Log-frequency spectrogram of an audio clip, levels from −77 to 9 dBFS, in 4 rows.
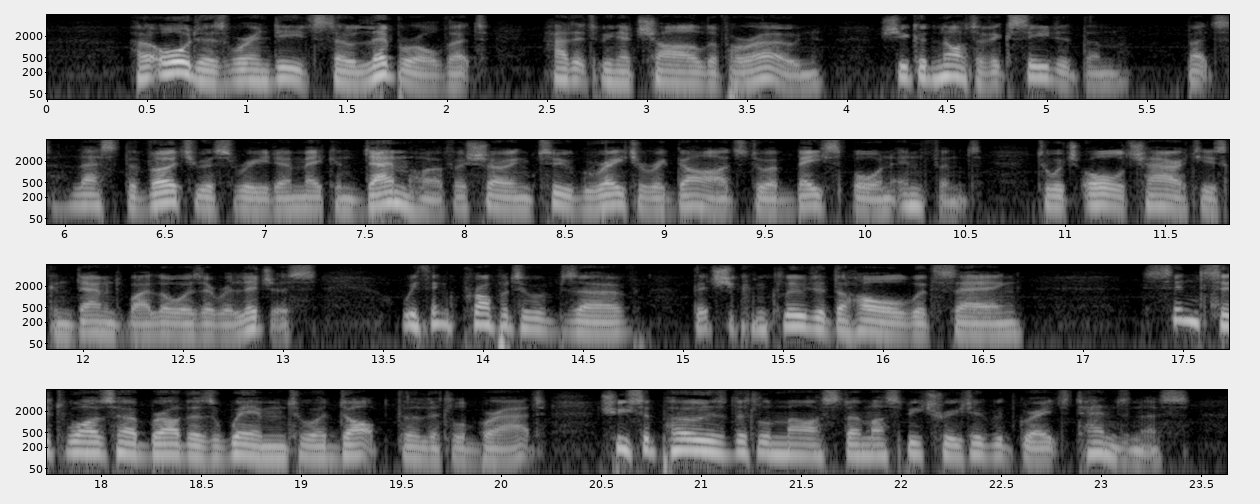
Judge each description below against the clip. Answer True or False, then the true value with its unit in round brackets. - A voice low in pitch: True (110 Hz)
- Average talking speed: False (210 wpm)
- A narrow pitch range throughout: False (5.0 semitones)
